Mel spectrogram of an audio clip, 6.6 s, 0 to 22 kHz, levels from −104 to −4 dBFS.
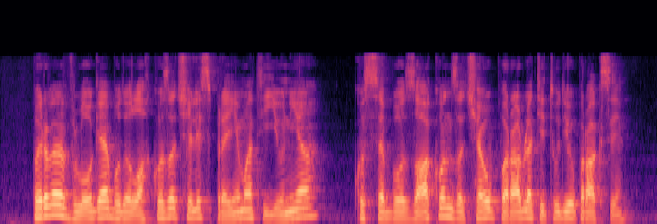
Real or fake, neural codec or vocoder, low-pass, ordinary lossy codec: real; none; none; none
